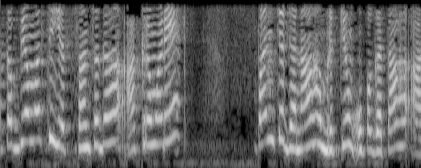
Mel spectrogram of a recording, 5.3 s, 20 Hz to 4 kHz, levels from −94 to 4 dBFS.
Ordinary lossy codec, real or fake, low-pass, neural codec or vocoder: none; real; 3.6 kHz; none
